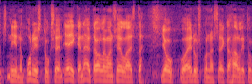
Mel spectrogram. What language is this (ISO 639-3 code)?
fin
